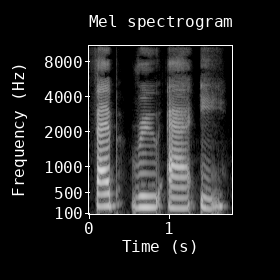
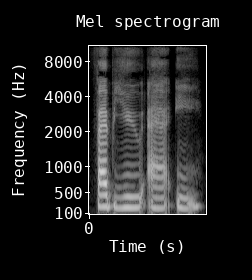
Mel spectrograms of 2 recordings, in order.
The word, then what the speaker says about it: February: British feb ru e clear four syllables. American febu often shortened to three syllables.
